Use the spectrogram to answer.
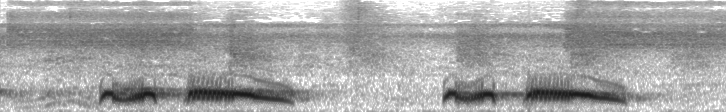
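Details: Spotted dove cooing as a lure for wild doves. Two low phrases, each a short warbled note then a longer falling coo, with a soft high buzzing band in the background.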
